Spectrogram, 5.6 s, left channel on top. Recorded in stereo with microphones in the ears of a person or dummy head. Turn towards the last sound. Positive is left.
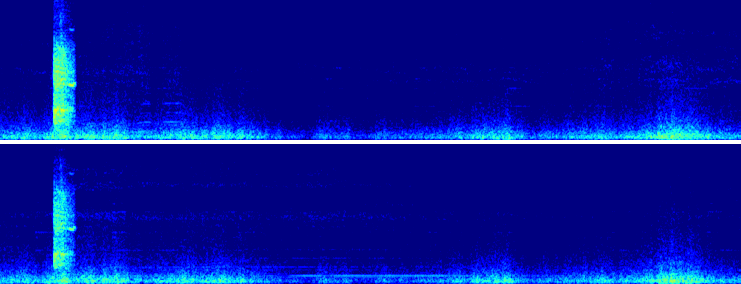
turn(degrees=20)  # may be behind; listen again after turning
